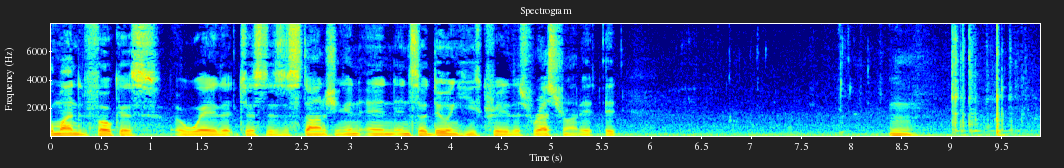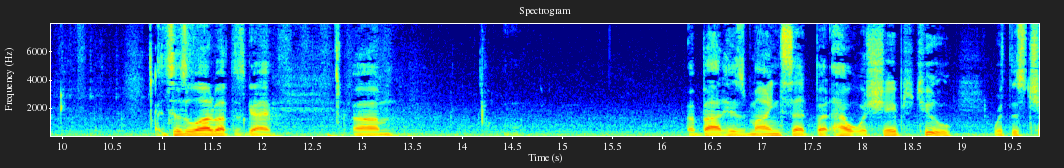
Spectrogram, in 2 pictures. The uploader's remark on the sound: Coming to you live from an alleyway in Roseville and damn if it isn’t the cleanest alleyway in the tri-state area.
